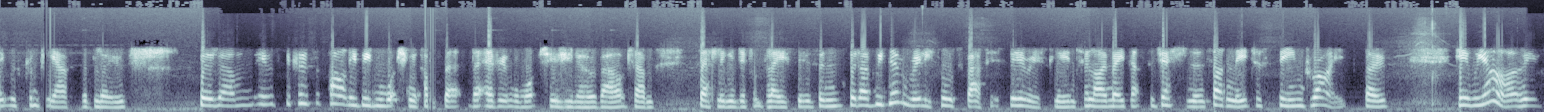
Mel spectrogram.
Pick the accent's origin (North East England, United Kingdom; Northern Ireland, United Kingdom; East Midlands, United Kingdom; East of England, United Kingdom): East of England, United Kingdom; Harpenden; born there; I was born in Harpenden, just near the Hesse.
